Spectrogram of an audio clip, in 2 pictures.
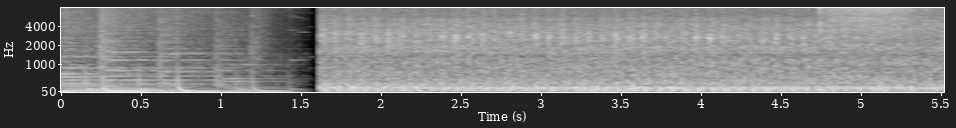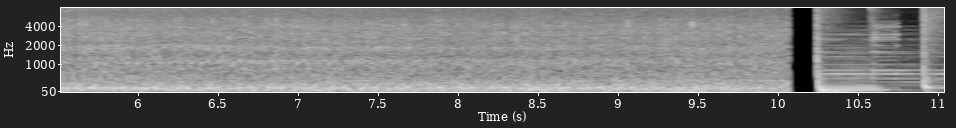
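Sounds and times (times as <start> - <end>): heavy truck engine running: 1.6 - 10.1
short burst of hiss: 4.7 - 5.5.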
